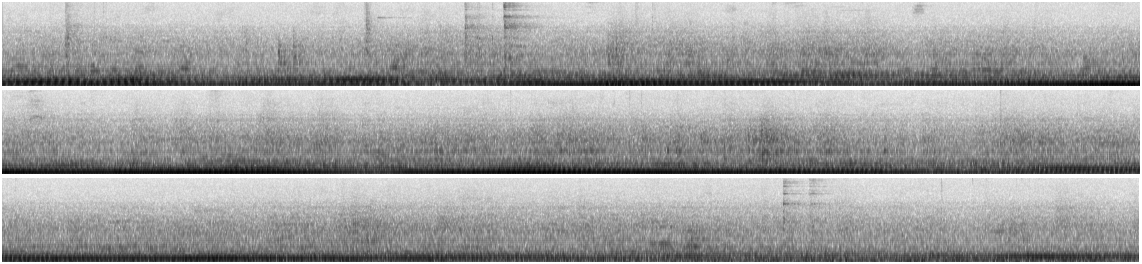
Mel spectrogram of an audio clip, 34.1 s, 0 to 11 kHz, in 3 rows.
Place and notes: Rue des Bains, Aix-les-Bains, France - Rue piétonne
C'est ma rue préférée d'Aix-les-bains la rue des bains dans la zone piétonne, elle est souvent ventée, j'ai posé l'enregistreur en face du café des bains, pour capter l'ambiance de la rue et ses alentours.
France métropolitaine, France, 30 July 2022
